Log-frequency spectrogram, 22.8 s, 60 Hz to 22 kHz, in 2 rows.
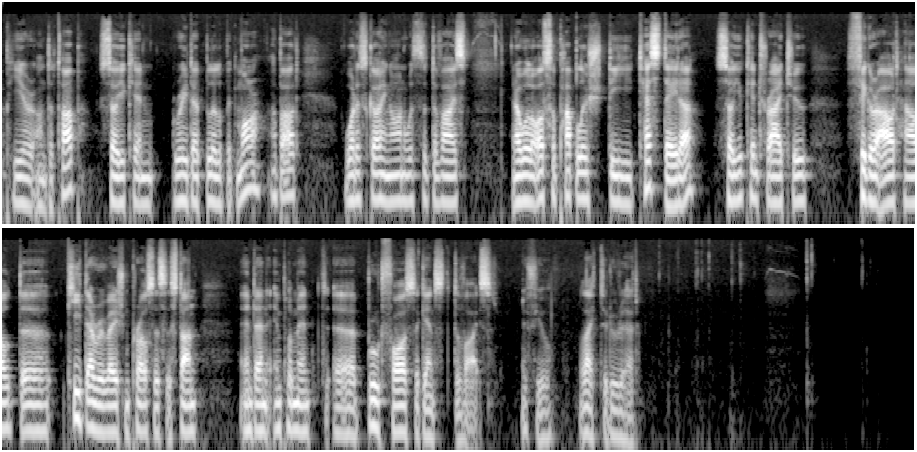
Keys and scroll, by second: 0.0 Page_Down, 0.1 Page_Down, 0.3 Page_Down, 0.7 Page_Down, 1.0 Page_Down, 1.3 Page_Up, 4.3 Page_Up, 4.5 Page_Up, 5.0 Page_Up, 5.4 Page_Down, 5.6 Page_Down, 5.8 Page_Down, 19.8-20.5 typing, 21.0 Return, 21.8 typing.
